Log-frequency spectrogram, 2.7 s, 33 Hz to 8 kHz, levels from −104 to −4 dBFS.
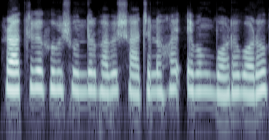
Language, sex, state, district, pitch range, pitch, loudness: Bengali, female, Jharkhand, Jamtara, 215-240 Hz, 230 Hz, -25 LUFS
